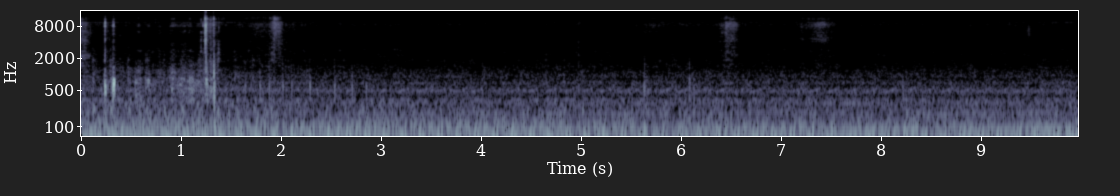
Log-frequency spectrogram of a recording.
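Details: 2009 Lincoln MKS 3.7L, customer complaint of vibration, code P0305: low uneven idle with stumble about 160 times a minute; cylinder 5 misfire from a failed ignition coil, rear bank under intake manifold.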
